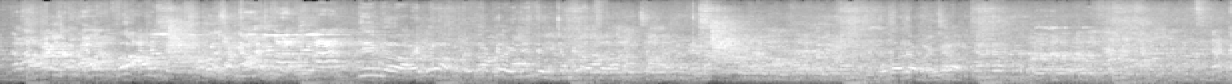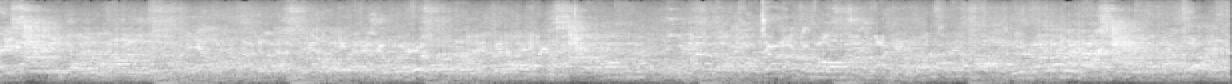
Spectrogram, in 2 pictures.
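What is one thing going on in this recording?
A crowd of men and women chatters throughout, in a room with some echo.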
